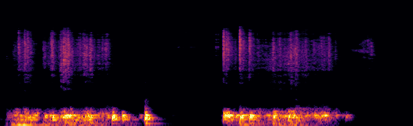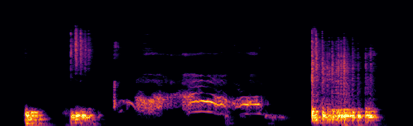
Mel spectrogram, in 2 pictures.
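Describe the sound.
Dice rolled onto a table during a game, heard as a few separate bursts of clattering and knocking with silent gaps between them.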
